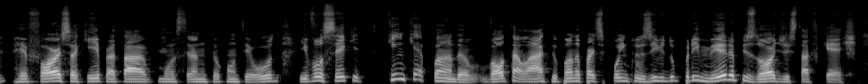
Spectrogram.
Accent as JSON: {"language": "Portuguese", "town": "Maringá", "region": "Paraná", "country": "Brazil", "said": "eu sou de Maringá, no Paraná"}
